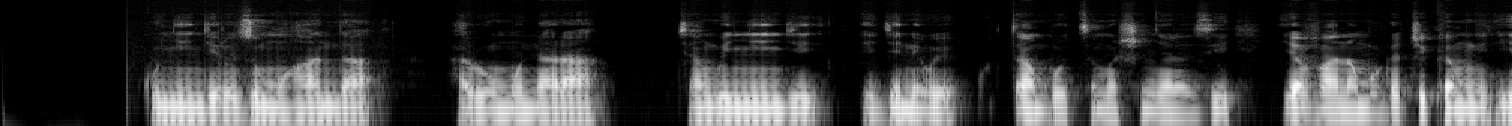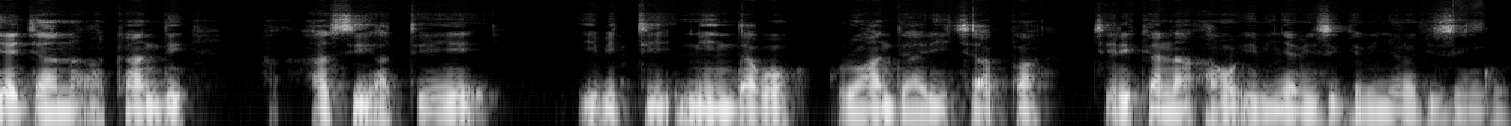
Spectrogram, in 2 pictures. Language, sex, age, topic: Kinyarwanda, female, 18-24, government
